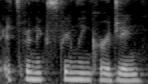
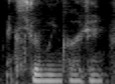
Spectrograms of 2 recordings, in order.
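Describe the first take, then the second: First: Said in the usual way. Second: Soft whispered echo of the phrase; hushed whispered repeat. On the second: Real, not acted. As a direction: breathe the words as a quiet afterthought.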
